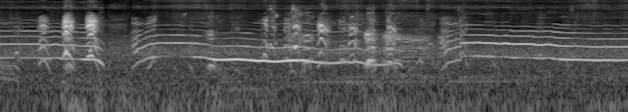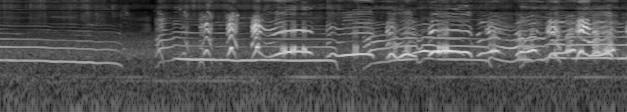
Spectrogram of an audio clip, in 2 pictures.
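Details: Young rescued wolves giving a chorus of drawn-out, slightly falling howls with bursts of squeaky yips at the start and end, and several pups sounding at once.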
